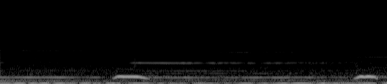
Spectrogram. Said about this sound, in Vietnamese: một con cú mèo ở trong rừng vỗ cánh phành phạch, thẳng thốt bay lên rồi rúc lên mấy tiếng.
